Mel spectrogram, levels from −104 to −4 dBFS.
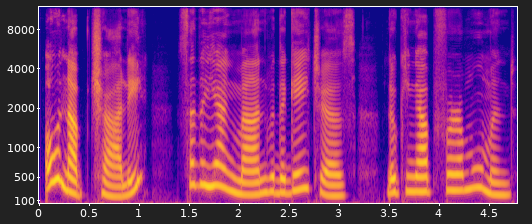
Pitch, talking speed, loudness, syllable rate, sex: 260 Hz, 190 wpm, -20 LUFS, 4.8 syllables/s, female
